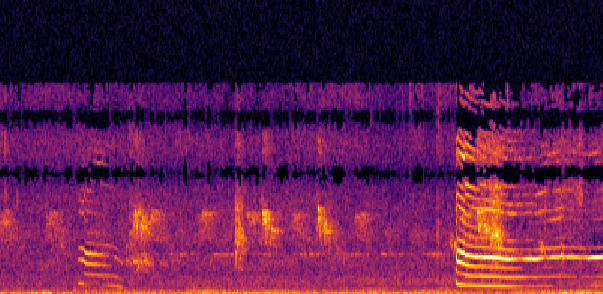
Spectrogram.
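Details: Young homeless street cats being fed give two meows: a short falling one near one second, then a longer, loud, harmonic-rich meow from about six seconds, over steady low traffic-like rumble.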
